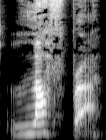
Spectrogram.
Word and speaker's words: Loughborough: It's just two syllables. It's Loughborough.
